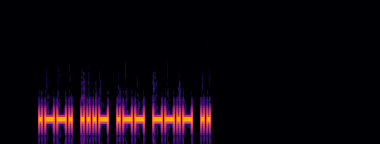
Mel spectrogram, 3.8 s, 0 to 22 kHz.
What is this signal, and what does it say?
Morse code, heard as a keyed tone, about 38 wpm, 700 Hz. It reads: PVWQI
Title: Code Groups - 5 Letters - 40wpm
